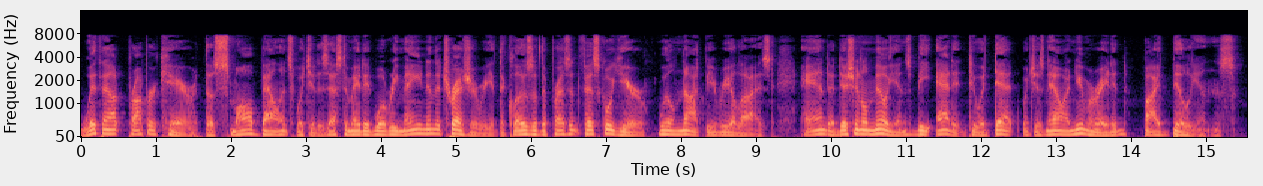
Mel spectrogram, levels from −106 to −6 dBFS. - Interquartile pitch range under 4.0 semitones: No, average, 4.3 semitones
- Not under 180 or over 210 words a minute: No, average, 160 wpm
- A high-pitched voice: No, low, 100 Hz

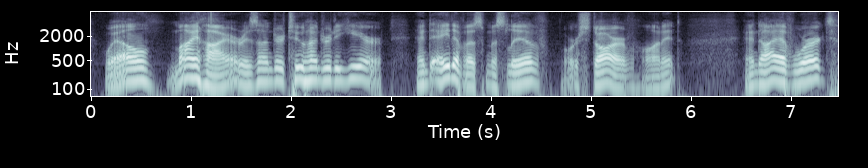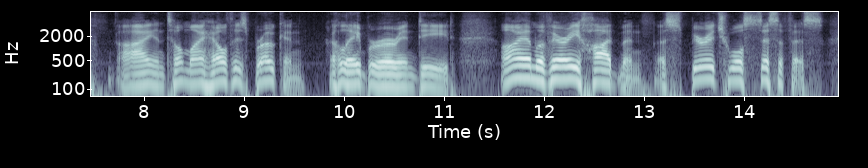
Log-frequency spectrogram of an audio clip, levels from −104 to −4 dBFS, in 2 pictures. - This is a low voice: No, medium, 145 Hz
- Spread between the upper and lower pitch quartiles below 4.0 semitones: No, average, 4.8 semitones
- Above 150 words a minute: Yes, average, 160 wpm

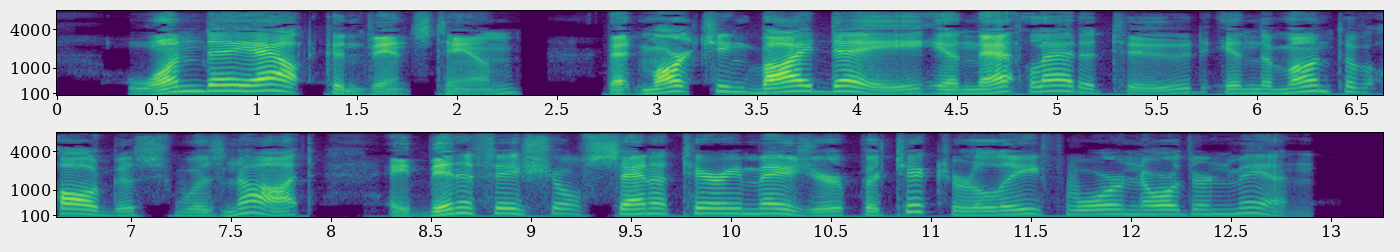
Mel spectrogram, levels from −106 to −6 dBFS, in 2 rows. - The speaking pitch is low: No, medium, 160 Hz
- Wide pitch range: Yes, wide, 6.2 semitones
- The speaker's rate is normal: No, slow, 120 wpm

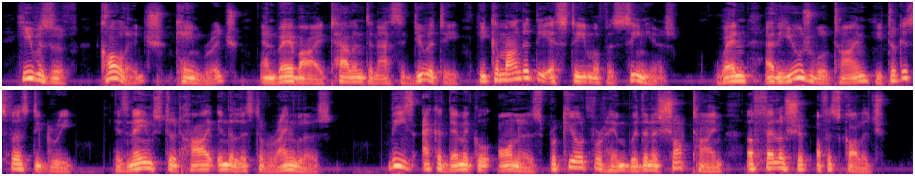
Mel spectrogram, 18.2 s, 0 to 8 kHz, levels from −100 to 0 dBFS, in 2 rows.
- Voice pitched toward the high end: No, low, 115 Hz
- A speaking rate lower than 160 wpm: No, average, 170 wpm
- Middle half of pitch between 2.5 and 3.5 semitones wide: No, average, 4.7 semitones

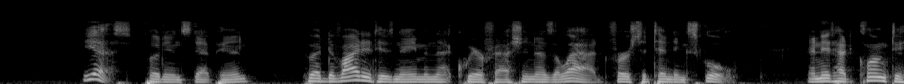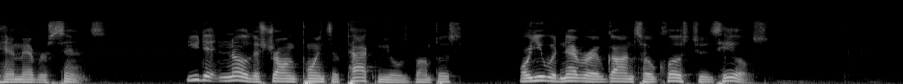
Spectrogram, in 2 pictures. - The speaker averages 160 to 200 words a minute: Yes, average, 165 wpm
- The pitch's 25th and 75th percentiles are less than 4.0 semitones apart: No, average, 4.3 semitones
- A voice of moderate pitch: No, low, 125 Hz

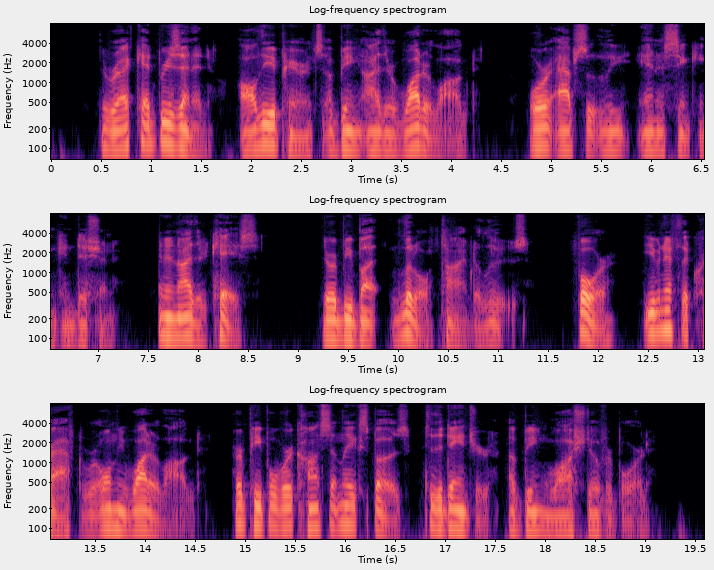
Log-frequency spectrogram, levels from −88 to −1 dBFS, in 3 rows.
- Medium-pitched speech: No, very low, 95 Hz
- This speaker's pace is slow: No, average, 150 wpm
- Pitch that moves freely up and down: No, average, 3.9 semitones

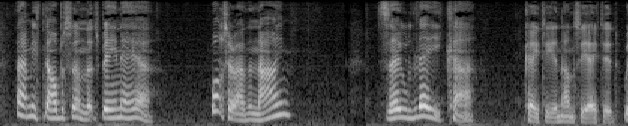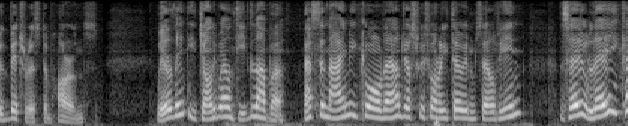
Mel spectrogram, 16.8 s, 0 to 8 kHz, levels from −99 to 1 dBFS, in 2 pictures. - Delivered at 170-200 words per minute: No, slow, 135 wpm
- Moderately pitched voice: No, high, 200 Hz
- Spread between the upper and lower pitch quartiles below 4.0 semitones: No, average, 5.3 semitones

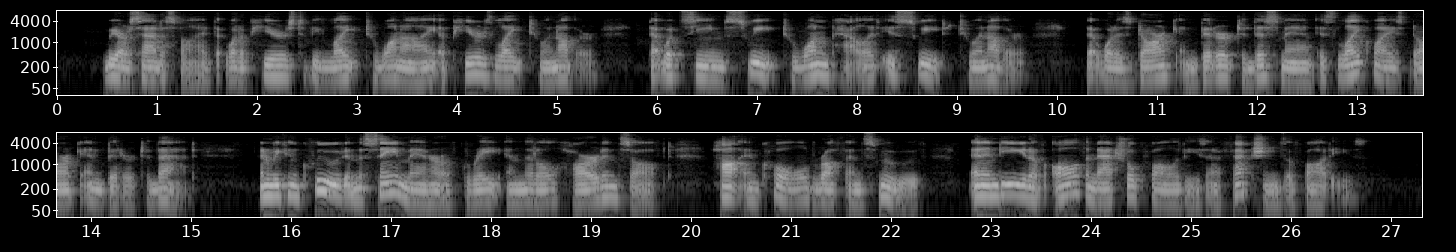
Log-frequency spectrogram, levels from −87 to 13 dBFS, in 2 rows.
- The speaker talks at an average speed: Yes, average, 165 wpm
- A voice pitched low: Yes, low, 105 Hz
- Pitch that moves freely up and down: No, average, 4.1 semitones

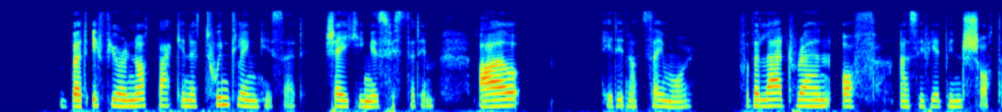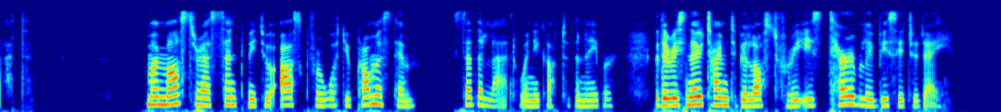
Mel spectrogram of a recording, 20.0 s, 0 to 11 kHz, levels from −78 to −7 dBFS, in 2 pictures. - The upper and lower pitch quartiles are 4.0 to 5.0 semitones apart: No, average, 2.9 semitones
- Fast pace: Yes, fast, 210 wpm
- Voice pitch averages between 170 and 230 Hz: Yes, high, 190 Hz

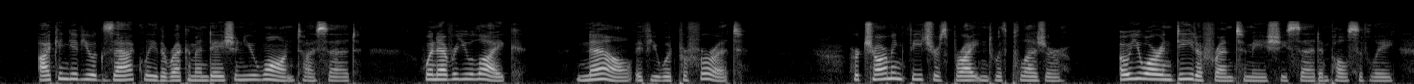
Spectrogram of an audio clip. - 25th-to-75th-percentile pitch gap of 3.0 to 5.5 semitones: Yes, average, 4.3 semitones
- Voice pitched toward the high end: Yes, high, 195 Hz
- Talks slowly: No, average, 155 wpm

